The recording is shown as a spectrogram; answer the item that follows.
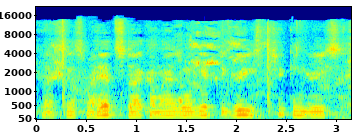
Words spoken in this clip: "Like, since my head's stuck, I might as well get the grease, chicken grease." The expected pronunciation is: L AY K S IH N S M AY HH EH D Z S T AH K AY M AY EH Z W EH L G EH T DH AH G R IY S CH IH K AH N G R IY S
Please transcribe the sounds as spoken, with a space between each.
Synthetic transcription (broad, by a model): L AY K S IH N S M AY HH EH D S T AH K AY M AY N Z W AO N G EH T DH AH G R IY S CH IH K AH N G R IY S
